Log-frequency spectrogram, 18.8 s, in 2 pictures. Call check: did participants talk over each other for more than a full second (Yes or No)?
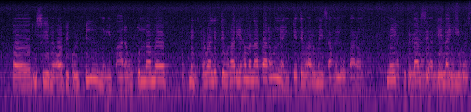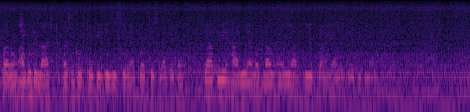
Yes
